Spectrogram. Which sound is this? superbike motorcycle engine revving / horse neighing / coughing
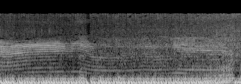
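superbike motorcycle engine revving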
